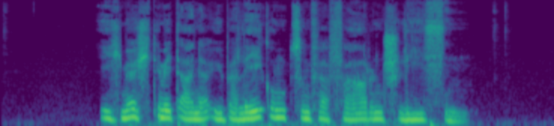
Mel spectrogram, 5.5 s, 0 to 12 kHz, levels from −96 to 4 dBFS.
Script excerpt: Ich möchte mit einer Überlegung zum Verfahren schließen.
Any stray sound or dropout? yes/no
no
